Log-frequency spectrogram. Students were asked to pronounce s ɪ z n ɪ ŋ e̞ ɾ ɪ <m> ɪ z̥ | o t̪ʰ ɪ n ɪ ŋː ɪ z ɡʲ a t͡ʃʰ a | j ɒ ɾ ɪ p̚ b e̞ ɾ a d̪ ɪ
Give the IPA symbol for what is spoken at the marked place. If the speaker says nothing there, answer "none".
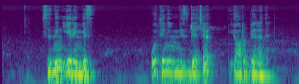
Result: ŋ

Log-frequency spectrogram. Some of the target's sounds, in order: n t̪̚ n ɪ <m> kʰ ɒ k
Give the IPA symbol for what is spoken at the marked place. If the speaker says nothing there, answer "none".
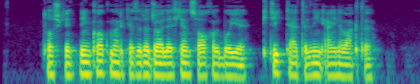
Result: ŋ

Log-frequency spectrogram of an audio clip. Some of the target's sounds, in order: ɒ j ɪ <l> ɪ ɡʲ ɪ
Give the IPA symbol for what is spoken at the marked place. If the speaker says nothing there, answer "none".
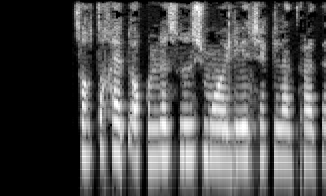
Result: l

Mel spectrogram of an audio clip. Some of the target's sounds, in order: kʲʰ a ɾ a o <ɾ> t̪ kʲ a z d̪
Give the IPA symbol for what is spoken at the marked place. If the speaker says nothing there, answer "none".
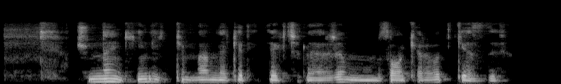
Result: none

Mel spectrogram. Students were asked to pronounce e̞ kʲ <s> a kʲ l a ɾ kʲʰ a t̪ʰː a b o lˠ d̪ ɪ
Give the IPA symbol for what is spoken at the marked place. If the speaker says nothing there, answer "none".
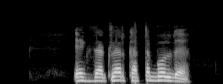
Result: z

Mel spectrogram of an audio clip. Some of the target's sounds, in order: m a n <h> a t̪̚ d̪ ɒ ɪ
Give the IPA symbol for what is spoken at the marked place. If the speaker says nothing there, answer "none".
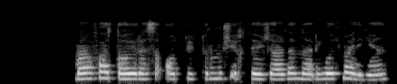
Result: f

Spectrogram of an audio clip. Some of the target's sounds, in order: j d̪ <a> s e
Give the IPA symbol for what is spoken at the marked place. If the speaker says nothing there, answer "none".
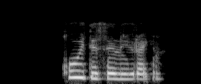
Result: e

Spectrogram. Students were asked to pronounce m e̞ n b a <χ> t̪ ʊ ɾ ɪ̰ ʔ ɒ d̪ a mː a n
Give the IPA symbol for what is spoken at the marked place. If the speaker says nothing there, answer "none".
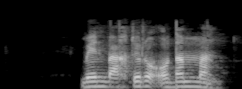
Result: χ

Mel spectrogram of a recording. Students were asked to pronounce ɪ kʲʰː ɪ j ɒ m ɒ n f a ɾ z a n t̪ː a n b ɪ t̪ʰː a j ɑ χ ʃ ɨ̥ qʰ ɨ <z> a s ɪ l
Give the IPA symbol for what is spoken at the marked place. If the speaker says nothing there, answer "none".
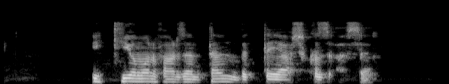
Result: z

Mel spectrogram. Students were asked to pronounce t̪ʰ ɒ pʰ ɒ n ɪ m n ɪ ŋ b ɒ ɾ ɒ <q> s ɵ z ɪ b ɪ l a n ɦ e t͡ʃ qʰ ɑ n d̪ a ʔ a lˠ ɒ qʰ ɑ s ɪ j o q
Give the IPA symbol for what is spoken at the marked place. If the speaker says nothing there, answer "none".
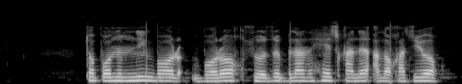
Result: q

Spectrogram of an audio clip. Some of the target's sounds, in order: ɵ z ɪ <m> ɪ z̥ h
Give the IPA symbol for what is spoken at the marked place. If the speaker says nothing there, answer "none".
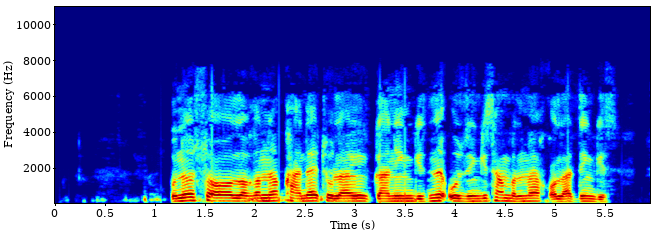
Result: ŋ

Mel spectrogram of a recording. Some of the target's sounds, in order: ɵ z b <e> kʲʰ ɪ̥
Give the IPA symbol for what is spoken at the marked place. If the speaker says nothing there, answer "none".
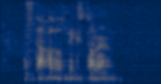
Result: e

